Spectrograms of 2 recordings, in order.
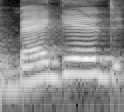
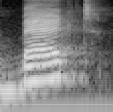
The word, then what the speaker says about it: begged: Primeiro, você reparou que esse é da terminação ed que a gente acrescentou, não é pronunciado. Eu não falo begged e nem borrowed, ok? Eu falo begged e borrowed.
